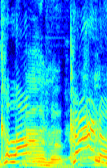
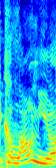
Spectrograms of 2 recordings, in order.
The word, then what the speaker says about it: colonel: Colonel. Well, why do I want to say colonial? I don't know why I want to say that. That's the way it's spelled.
